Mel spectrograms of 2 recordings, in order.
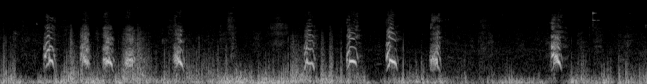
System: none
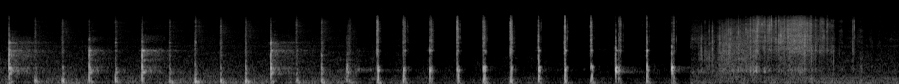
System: autoencoder, DAC-VAE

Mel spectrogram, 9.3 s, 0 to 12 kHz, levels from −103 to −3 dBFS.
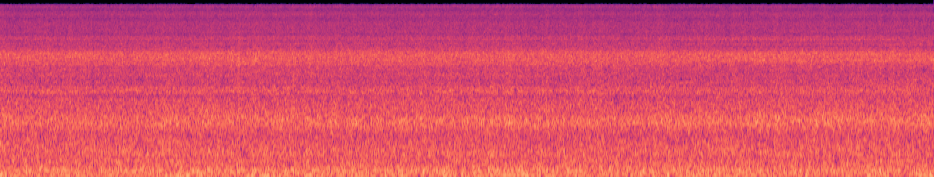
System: vocoder, BigVGAN v2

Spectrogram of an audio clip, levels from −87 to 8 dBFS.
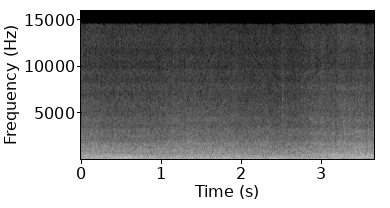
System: vocoder, BigVGAN v2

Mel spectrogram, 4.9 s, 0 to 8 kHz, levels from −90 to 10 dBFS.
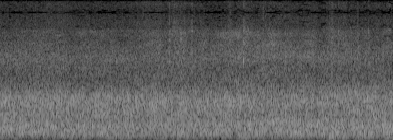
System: none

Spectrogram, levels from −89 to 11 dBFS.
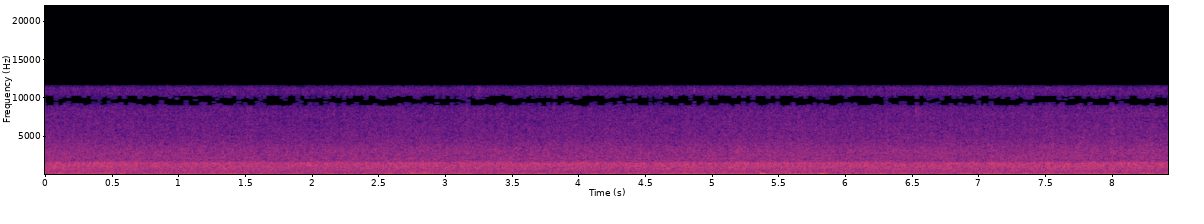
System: none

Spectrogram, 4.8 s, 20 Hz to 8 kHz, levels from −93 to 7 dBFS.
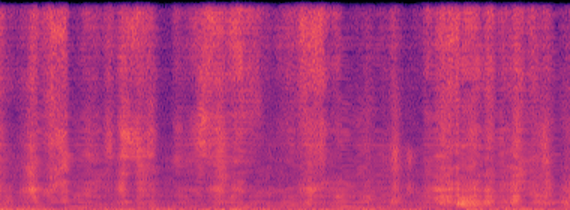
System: vocoder, WaveNeXt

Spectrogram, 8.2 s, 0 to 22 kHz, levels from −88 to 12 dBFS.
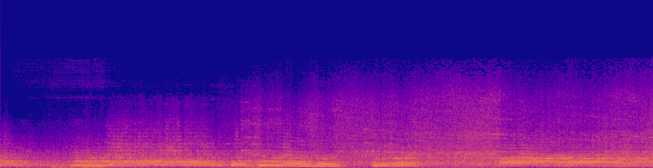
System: none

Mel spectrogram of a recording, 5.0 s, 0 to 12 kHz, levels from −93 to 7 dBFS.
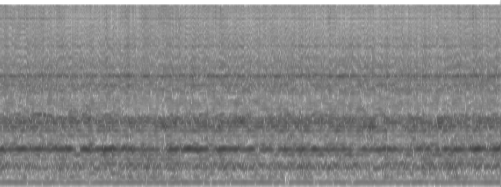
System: vocoder, BigVGAN v2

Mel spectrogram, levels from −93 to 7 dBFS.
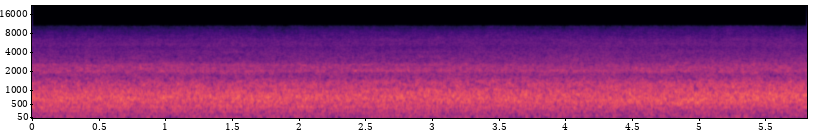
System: autoencoder, DAC-VAE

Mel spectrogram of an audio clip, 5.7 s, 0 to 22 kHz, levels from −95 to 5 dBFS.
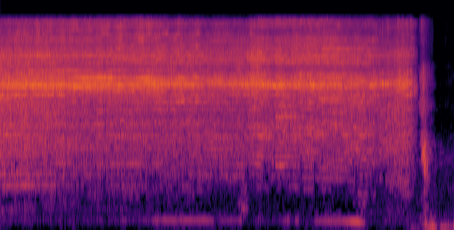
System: none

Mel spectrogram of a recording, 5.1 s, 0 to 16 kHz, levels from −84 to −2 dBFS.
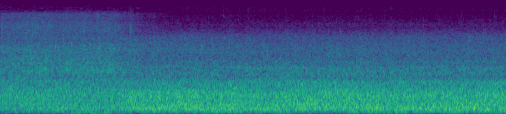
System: none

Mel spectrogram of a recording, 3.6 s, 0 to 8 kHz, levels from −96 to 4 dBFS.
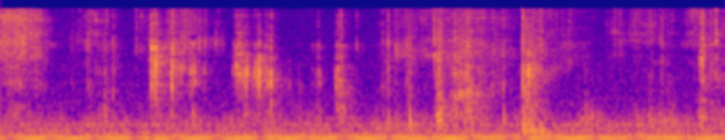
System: none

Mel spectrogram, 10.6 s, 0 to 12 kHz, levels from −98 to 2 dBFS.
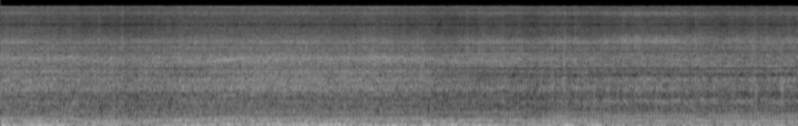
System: none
